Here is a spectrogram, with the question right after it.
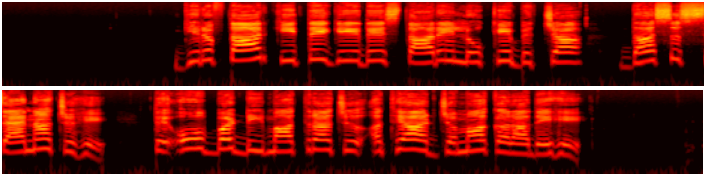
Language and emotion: Dogri, neutral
